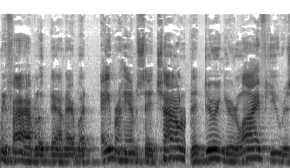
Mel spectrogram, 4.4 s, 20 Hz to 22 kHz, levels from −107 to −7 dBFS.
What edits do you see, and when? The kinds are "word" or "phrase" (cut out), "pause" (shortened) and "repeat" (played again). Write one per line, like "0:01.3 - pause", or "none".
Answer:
0:02.8 - word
